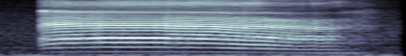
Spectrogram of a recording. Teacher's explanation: can feel the tongue tip going upwards slightly like i mentioned the jaw is lowered the lips are held apart and the entire middle part of your oral cavity is open wide open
